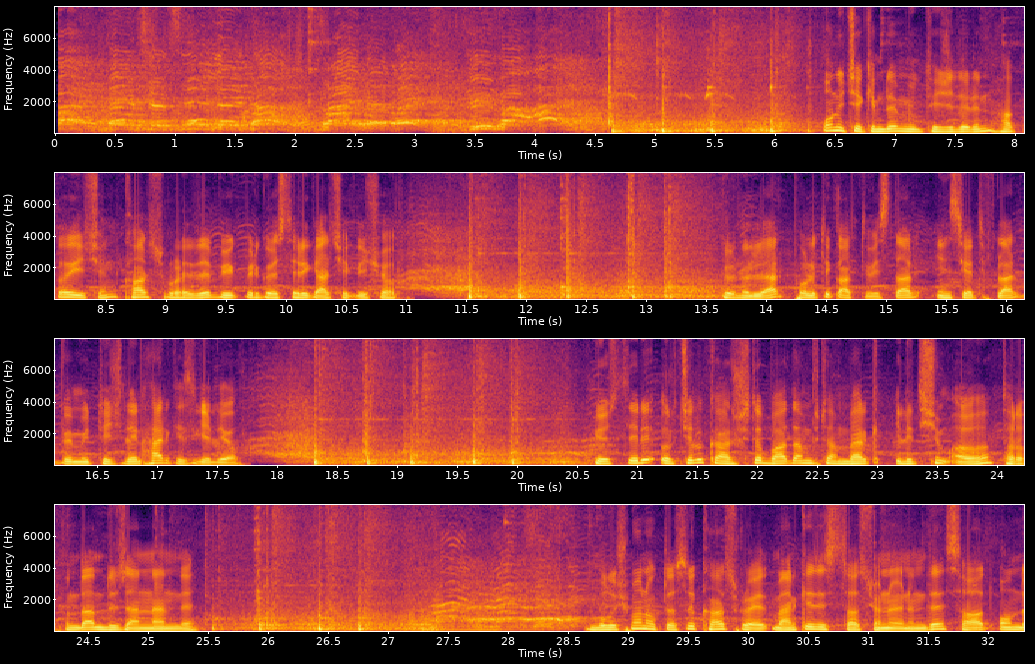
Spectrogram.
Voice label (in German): Aufruf Tuerkisch, Sprachnachrichten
